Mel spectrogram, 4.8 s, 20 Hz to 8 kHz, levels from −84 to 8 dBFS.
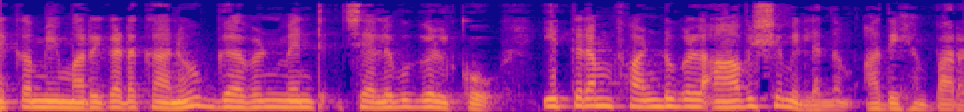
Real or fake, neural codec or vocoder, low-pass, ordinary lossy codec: real; none; 7.2 kHz; none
